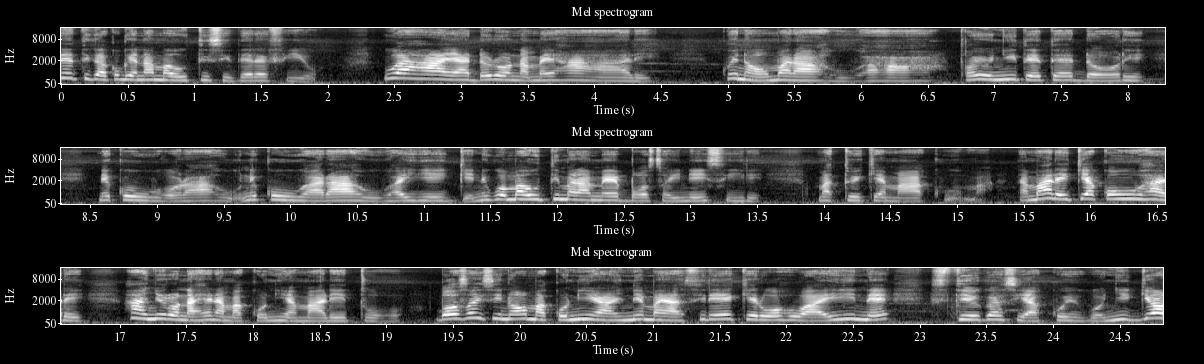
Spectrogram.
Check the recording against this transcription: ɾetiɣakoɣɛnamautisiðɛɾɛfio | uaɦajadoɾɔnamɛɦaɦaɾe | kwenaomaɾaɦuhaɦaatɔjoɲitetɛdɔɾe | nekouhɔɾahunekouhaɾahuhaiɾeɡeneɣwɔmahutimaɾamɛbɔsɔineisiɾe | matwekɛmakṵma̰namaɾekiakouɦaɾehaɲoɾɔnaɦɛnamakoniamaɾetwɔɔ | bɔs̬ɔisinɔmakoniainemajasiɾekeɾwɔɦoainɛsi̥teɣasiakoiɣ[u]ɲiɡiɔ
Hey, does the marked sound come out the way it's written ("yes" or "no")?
no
